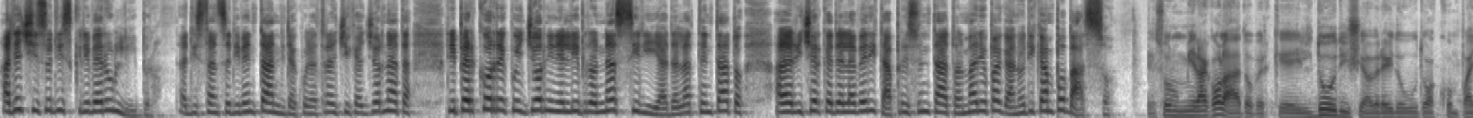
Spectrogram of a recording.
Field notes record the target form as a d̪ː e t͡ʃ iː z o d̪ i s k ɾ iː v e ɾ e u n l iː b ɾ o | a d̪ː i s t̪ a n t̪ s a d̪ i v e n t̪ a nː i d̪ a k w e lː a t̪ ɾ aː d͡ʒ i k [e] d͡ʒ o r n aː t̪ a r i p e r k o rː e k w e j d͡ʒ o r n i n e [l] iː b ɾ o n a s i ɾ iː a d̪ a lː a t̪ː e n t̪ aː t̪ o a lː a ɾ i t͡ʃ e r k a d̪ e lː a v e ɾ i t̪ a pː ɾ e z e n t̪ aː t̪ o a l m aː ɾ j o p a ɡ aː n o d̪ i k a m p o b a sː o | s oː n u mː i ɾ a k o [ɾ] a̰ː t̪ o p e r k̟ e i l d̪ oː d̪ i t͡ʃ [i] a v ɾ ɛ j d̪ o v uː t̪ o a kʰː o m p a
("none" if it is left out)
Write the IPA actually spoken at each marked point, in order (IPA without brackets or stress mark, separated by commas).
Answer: a, lː, l, i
